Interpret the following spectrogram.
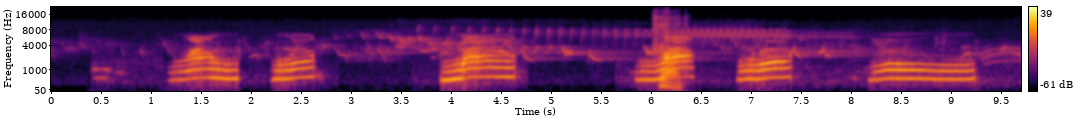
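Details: Kitten meowing: six drawn-out, harmonic mews with rising-then-falling pitch, spaced about one to two seconds apart, some with a slight wavering tail; faint background sounds between calls.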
